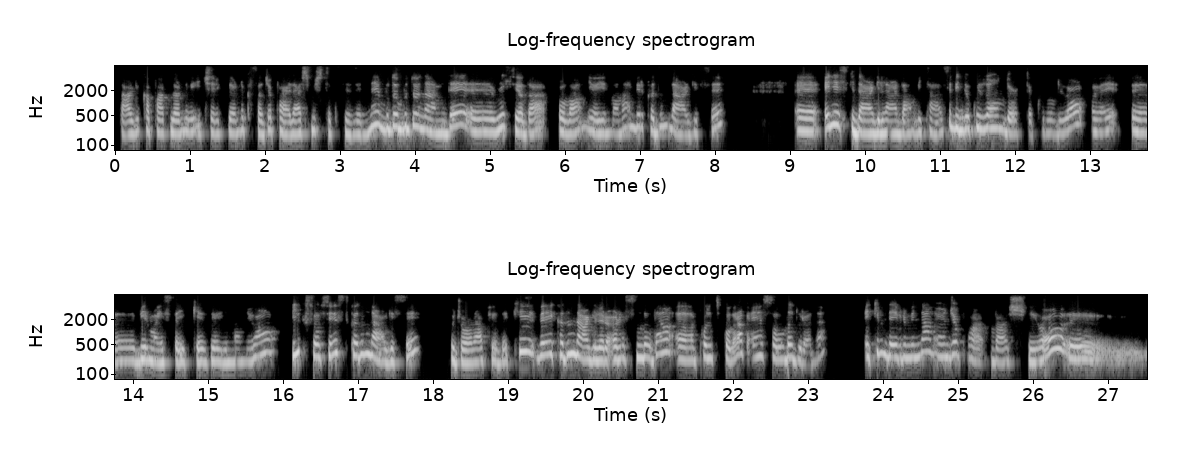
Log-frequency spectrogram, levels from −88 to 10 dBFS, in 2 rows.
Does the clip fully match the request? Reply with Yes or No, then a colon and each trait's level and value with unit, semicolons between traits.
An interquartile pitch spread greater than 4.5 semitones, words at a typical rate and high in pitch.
Yes: average, 5.2 semitones; average, 120 wpm; high, 225 Hz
